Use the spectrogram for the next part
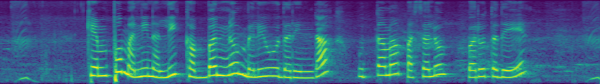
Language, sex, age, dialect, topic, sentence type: Kannada, female, 18-24, Mysore Kannada, agriculture, question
